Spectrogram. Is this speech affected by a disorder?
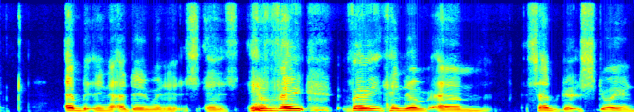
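Yes: cerebral palsy.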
